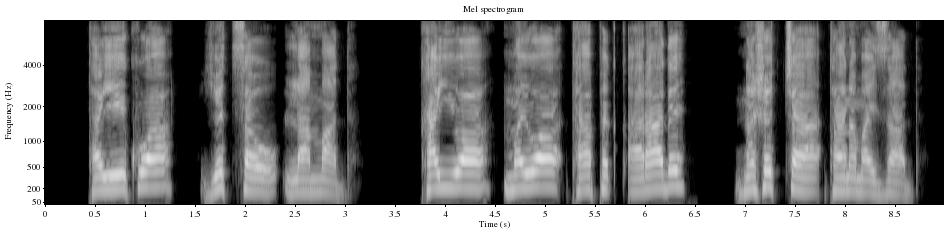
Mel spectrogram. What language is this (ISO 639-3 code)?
dwr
